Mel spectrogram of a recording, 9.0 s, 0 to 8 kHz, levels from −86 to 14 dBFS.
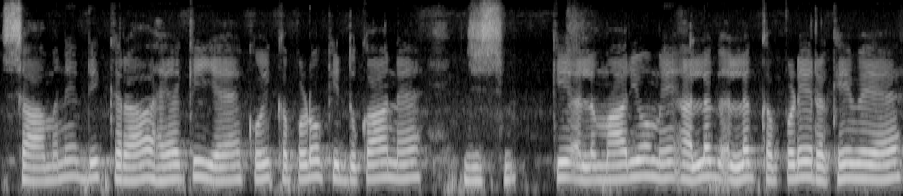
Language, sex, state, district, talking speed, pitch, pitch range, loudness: Hindi, male, Rajasthan, Bikaner, 135 wpm, 180 Hz, 170-190 Hz, -14 LUFS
